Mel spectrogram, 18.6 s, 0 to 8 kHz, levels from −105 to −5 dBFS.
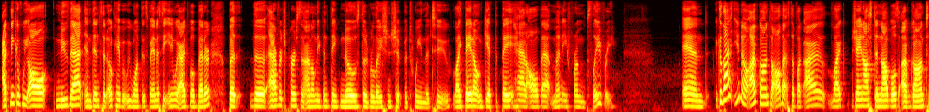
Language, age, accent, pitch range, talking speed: English, 30-49, American, 155-215 Hz, 215 wpm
